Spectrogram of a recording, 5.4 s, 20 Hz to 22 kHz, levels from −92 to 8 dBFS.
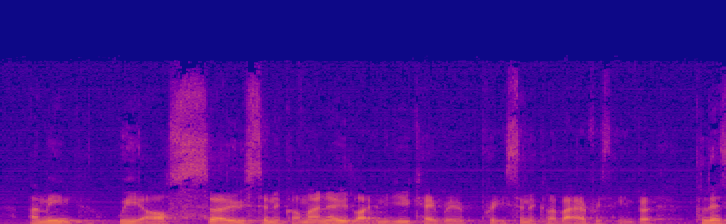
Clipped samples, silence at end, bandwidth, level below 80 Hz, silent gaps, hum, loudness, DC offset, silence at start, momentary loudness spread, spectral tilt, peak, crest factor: under 0.1%; 0 s; 16.5 kHz; -62 dBFS; none; none; -31 LUFS; under 0.1%; 0 s; 9 LU; -5 dB/octave; -12 dBFS; 18 dB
